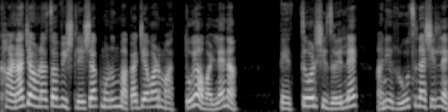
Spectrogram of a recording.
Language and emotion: Goan Konkani, disgusted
